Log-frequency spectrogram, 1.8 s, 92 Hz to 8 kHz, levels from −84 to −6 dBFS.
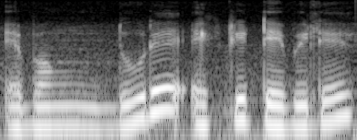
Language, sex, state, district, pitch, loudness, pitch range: Bengali, male, West Bengal, Kolkata, 140 Hz, -15 LUFS, 135-170 Hz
